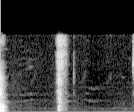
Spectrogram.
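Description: A pause in a man's narration: the end of a spoken word right at the start, then about a second in one short breathy sound, a quick breath or sniff, over a faint steady low hum.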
